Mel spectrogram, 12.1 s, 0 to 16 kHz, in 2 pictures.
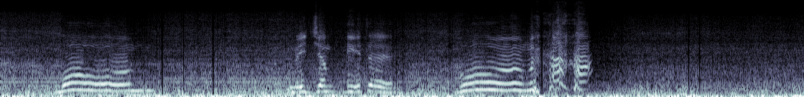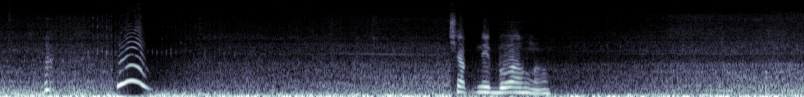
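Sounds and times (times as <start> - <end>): wind on microphone: 0.0 - 12.0
person whooping: 6.8 - 7.2.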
